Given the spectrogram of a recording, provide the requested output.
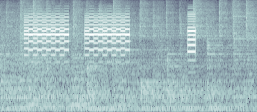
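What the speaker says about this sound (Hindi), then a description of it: "फ्रेडी का फोन था।" A telephone rings in a tense detective drama scene, two electronic trilling bursts followed by a shorter chirp, heard over a dense, steady background music bed with no talk.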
